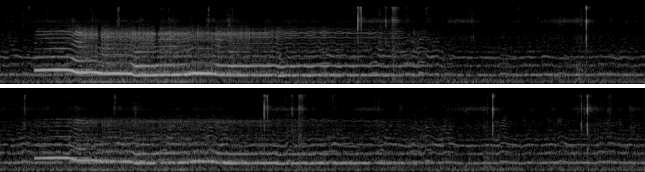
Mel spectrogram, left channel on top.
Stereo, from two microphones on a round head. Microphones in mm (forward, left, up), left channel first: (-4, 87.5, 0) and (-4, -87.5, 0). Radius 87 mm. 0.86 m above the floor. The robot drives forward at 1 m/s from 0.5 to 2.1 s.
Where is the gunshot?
I don't hear a gunshot.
